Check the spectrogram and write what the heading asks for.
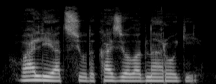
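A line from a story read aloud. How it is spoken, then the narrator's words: Grumbling out of earshot. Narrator (Russian): проворчал Фавнир, когда Индрик уже не мог его слышать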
